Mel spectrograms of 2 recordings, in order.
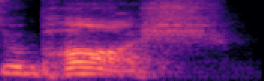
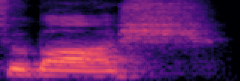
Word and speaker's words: Subhash: from the south, they pronounce it as Subhash. Can you hear the difference between Subhash and Subhash? Yes. Okay, so from the Indian subcontinent, right? People from the south, they have a hard time pronouncing that sound, unless you have learned it specifically.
